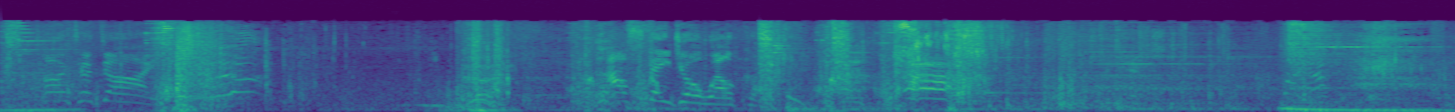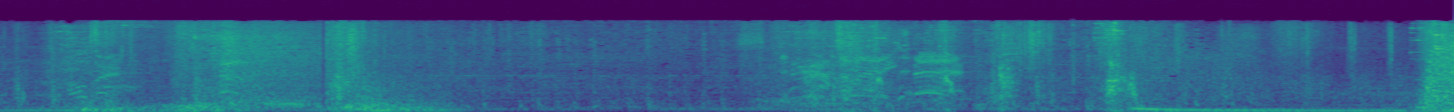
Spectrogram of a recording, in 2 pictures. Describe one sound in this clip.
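Blades clash and thud in close combat.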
